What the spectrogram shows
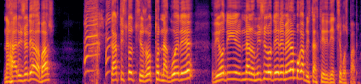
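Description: Tired pleading neighbor with a Cypriot accent, high and groaning, put on by a man telling a joke. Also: sing-song, a bit bright, a little hiss or hum, exaggerated voice. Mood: exasperated. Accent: Cypriot Greek. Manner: whiny, pleading, groans and sighs. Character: fed-up middle-aged male neighbor, sleepless and pleading.

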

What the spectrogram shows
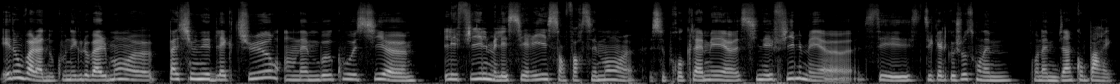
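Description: A woman guest on a podcast, explaining things in a relaxed, casual chat. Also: mid-range voice, normal speed, smooth. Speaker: podcast guest and host of her own podcast.

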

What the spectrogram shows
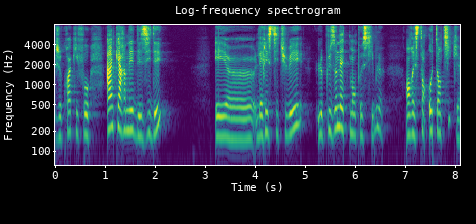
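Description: A middle-aged woman with a Parisian accent speaks as a voice coach in a relaxed interview. Her pitch sits a little low, and she talks in an animated way, pausing often on fillers as she thinks aloud. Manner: animated, many hesitations and fillers. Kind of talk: casual interview talk.

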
